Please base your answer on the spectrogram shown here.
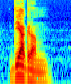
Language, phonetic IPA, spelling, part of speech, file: Polish, [ˈdʲjaɡrãm], diagram, noun, Pl-diagram.ogg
